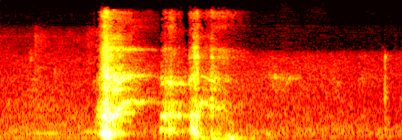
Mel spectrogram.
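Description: A man coughing briefly: a few quick, sharp bursts close together.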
